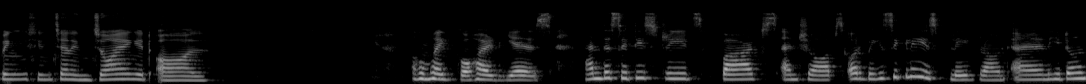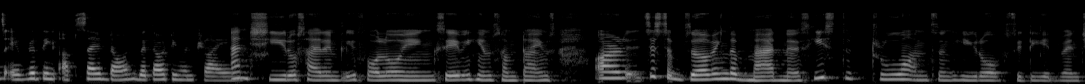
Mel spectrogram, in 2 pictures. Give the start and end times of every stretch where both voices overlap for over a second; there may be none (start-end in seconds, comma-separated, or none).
none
